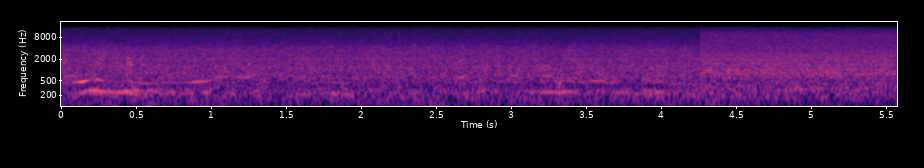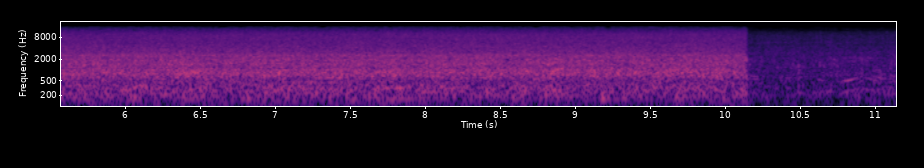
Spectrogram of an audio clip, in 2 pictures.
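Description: Water rushes steadily down a stone cascade.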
